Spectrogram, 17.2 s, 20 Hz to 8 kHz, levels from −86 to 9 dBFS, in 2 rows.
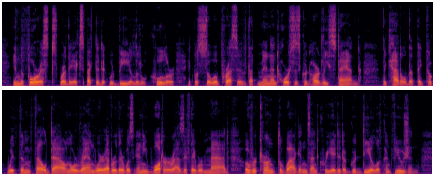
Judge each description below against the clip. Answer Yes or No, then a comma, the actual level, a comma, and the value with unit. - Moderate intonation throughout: No, narrow, 2.2 semitones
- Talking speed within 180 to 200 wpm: Yes, average, 190 wpm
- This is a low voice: Yes, low, 100 Hz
